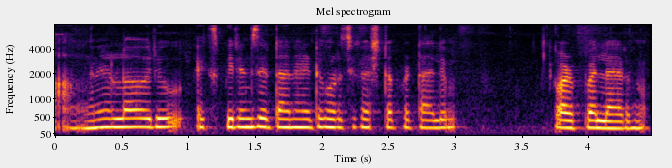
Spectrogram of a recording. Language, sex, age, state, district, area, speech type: Malayalam, female, 18-30, Kerala, Thiruvananthapuram, rural, spontaneous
